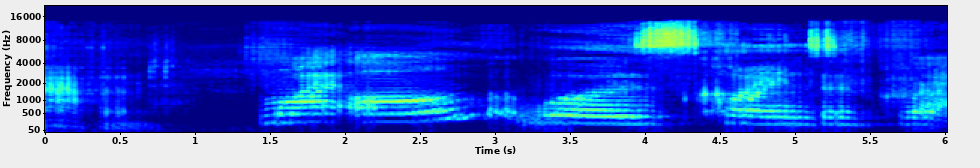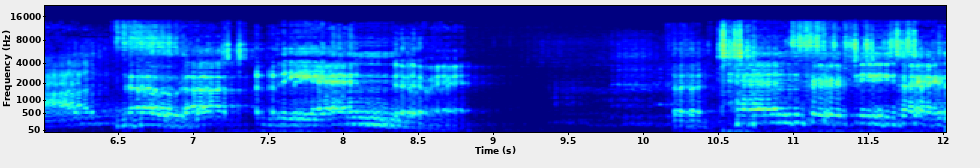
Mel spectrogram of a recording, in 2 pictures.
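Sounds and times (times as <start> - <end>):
person speaking: 0.0 - 12.0.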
